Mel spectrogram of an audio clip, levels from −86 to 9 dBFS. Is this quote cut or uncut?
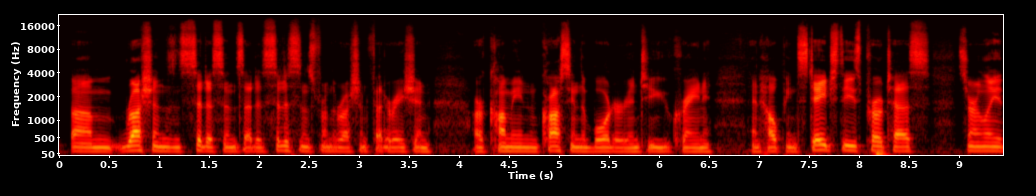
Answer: uncut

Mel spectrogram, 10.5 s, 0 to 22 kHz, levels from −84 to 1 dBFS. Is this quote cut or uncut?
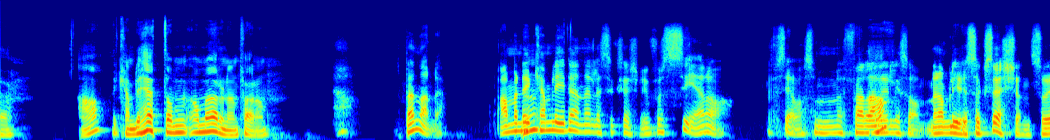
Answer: uncut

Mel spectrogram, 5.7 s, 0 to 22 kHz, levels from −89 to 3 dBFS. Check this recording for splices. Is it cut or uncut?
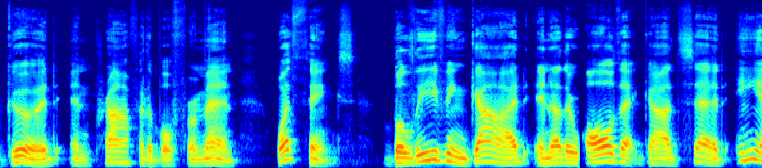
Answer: cut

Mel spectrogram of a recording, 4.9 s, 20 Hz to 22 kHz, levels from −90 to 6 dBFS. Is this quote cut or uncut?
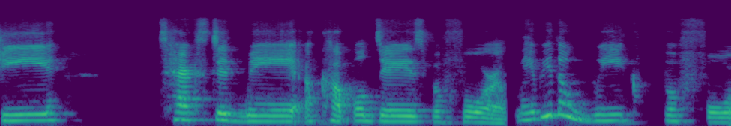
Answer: cut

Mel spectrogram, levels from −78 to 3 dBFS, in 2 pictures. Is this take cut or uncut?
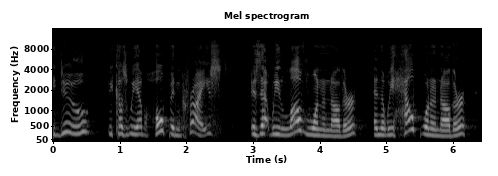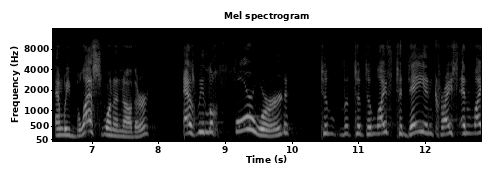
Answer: uncut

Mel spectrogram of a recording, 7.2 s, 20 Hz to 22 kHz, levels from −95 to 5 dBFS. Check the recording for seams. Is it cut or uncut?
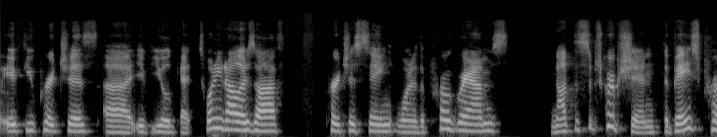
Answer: uncut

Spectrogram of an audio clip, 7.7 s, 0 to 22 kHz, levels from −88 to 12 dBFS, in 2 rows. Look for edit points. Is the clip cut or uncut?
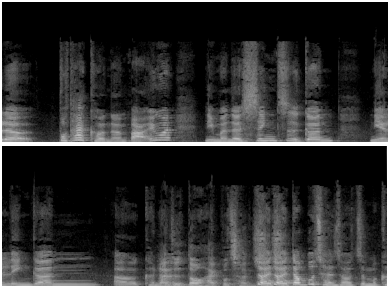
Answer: cut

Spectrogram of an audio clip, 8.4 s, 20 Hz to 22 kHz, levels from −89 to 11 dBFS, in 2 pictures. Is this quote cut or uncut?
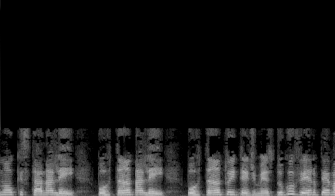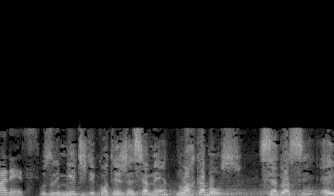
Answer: cut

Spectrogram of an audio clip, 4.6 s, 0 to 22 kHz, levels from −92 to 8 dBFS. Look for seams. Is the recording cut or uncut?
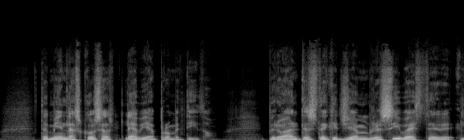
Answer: cut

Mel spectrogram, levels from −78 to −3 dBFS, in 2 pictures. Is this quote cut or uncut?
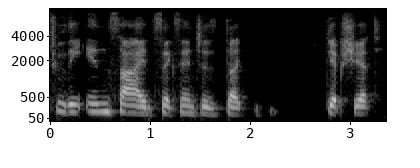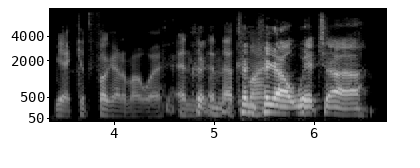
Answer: uncut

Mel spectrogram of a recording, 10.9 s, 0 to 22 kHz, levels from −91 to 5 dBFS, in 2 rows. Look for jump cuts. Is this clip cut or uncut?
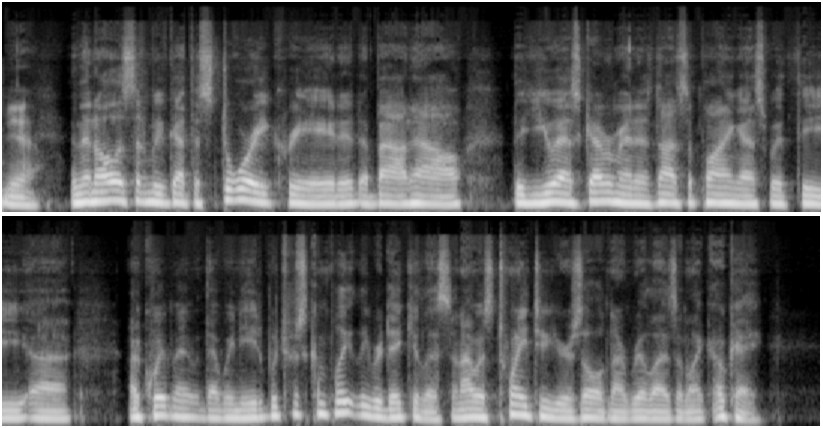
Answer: uncut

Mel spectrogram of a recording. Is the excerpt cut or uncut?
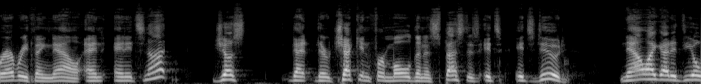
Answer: cut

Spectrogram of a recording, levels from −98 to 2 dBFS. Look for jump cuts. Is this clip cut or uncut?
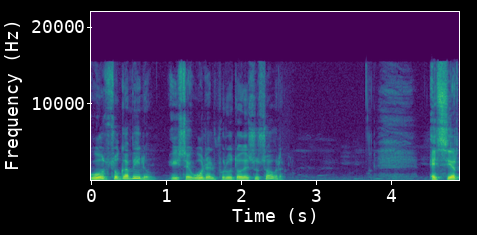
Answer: uncut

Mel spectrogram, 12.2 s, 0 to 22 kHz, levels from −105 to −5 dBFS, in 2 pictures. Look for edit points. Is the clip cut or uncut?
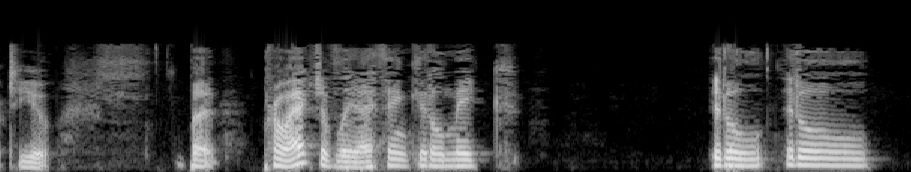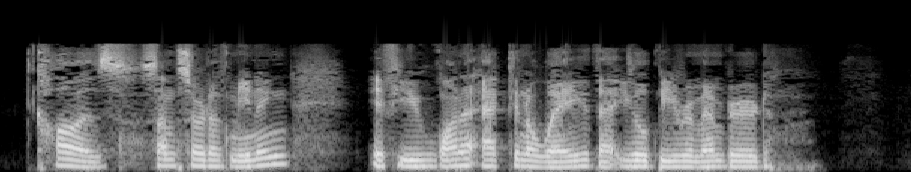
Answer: uncut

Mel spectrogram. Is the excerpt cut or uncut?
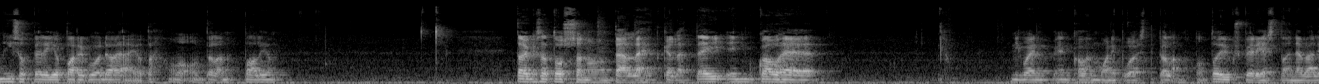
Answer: uncut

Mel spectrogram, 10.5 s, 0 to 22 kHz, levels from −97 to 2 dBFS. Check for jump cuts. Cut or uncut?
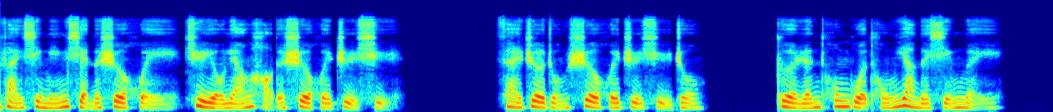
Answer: uncut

